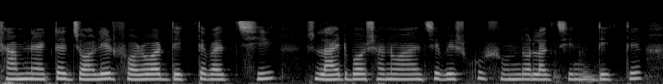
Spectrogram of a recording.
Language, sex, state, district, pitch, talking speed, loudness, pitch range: Bengali, female, West Bengal, Malda, 240 Hz, 125 wpm, -27 LUFS, 235-255 Hz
